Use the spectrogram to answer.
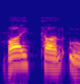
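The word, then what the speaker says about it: וַיְקַנְאוּ: And what follows in the next clause, Vaikanu oto Pelishtim, and it's Vaikanu. Both schwas are silent because they're ending the syllable, right? Ending the syllable with short vowels in them.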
